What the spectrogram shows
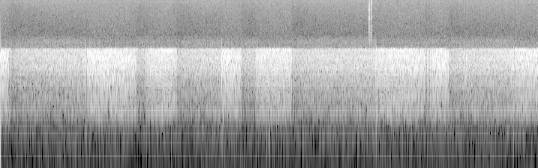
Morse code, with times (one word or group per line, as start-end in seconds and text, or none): none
